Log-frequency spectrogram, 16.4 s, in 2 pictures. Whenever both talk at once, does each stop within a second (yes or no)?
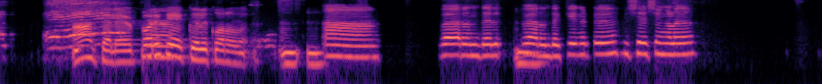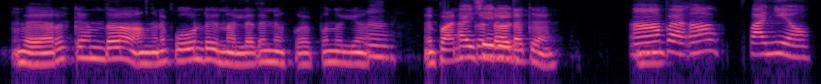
yes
